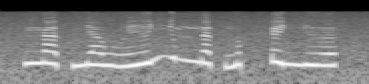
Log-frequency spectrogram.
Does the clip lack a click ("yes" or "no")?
yes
